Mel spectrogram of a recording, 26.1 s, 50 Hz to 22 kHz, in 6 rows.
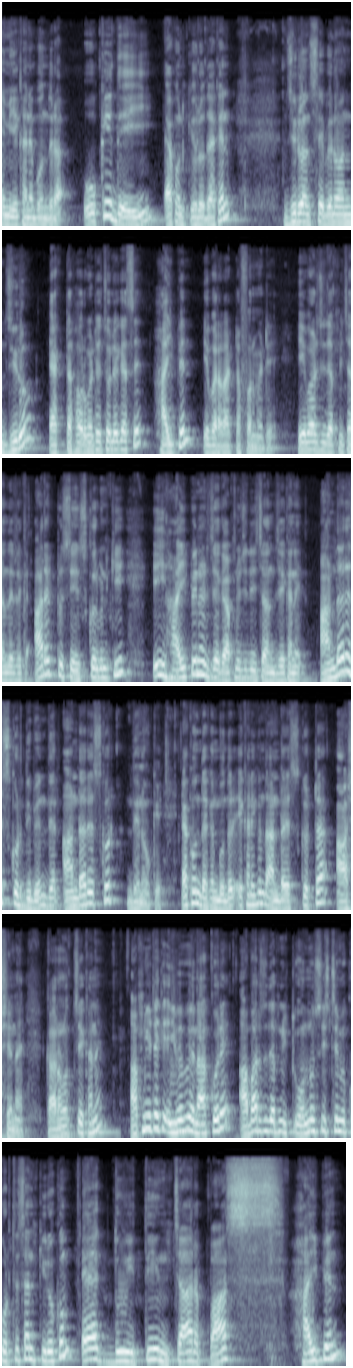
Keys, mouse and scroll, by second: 1.1 click, 2.4 click, 3.3 click, 8.4 click, 8.9 ctrl+1, 10.6 click, 14.3 click, 15.1 click, 16.5 click, 18.2 click, 18.5 ctrl+1, 20.0 ctrl+1, 21.4 click.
